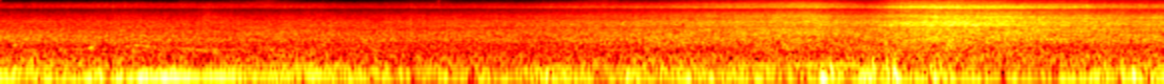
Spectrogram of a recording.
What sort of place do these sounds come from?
street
